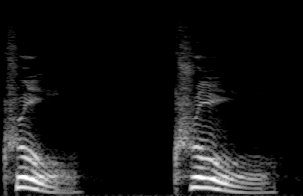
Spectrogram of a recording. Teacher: you get to the l sound at the end cruel cruel in fact the L we almost don't pronounce it cruel cruel lots of w not so much l cruel now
